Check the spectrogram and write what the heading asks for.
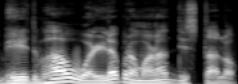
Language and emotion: Goan Konkani, neutral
